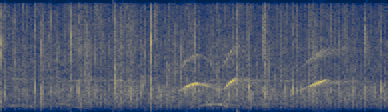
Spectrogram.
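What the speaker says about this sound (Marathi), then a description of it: "सगळ्यात आधी सेटिंग वाल्यांसाठी जोरदार टाळ्या." Studio audience at a live Marathi comedy show applauds loudly for the set crew, a dense steady burst of clapping lasting the whole moment, with whistles and cheers rising over it.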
